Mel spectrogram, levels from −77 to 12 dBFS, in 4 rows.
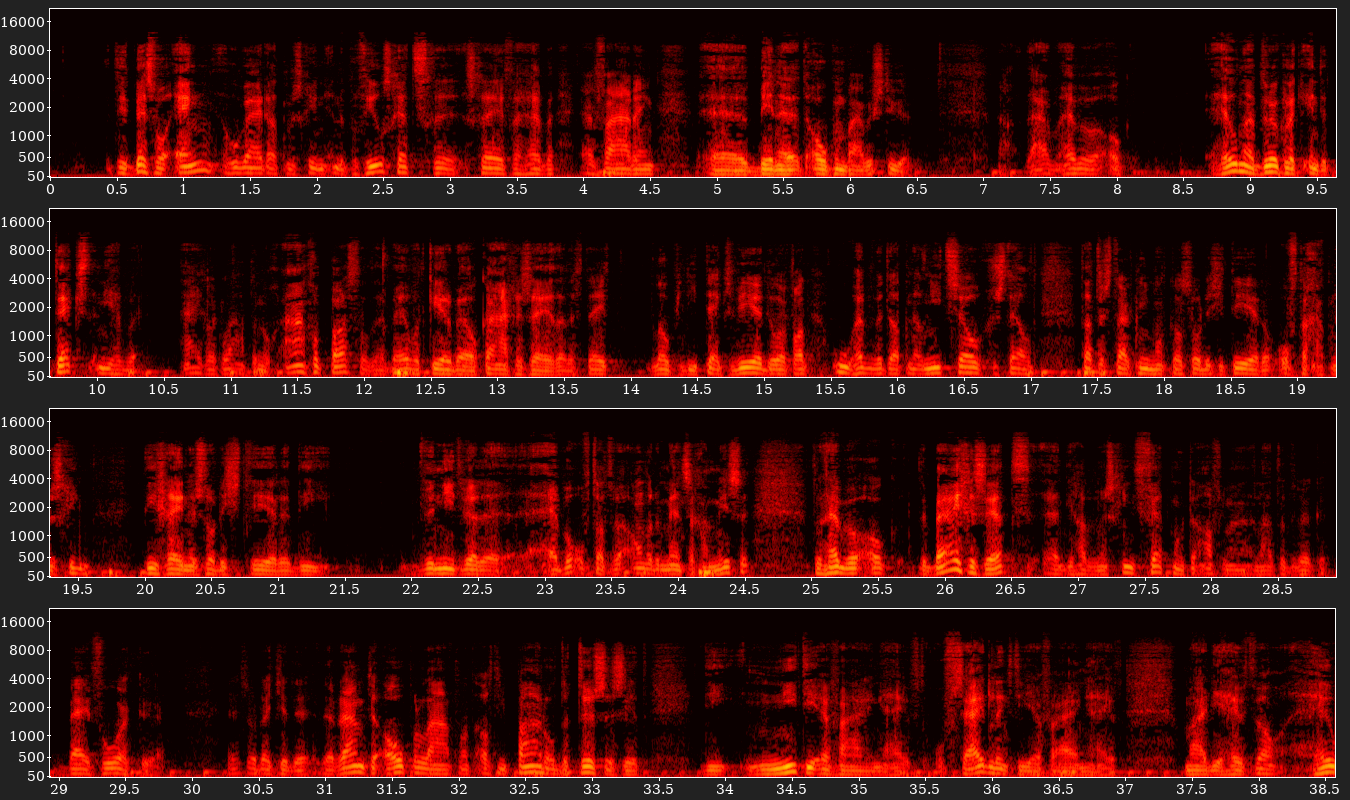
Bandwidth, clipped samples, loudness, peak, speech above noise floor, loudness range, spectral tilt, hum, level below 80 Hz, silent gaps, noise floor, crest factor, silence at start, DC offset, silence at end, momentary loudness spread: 13 kHz; under 0.1%; -33 LUFS; -12 dBFS; 22 dB; 3 LU; -5.5 dB/octave; none; -52 dBFS; none; -54 dBFS; 22 dB; 0 s; under 0.1%; 0 s; 13 LU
